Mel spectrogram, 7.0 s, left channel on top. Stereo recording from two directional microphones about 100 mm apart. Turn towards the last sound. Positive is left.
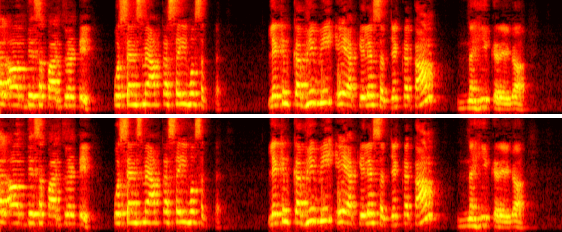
turn(degrees=25)  # may be behind; listen again after turning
